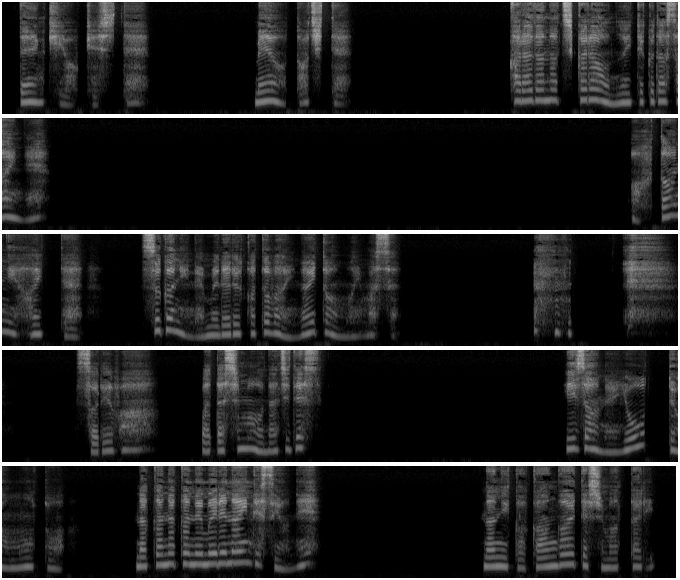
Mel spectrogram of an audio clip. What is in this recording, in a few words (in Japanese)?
小声と囁き(右耳密着バージョン)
